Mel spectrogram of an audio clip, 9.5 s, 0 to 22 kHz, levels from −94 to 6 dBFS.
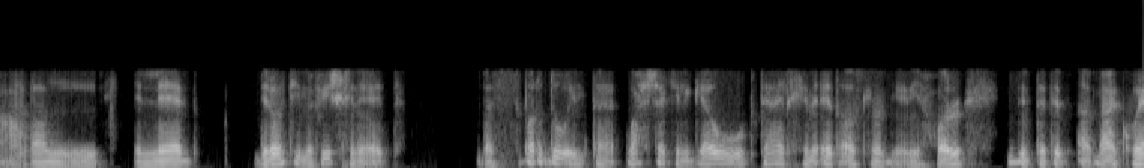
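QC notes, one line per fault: No faults found; the speech carries the 4 kHz ceiling of G.711 mu-law telephone coding, which is working as intended.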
